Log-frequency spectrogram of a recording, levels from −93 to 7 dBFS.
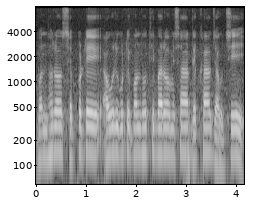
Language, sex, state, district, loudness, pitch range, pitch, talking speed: Odia, female, Odisha, Malkangiri, -17 LUFS, 130-145 Hz, 140 Hz, 115 wpm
